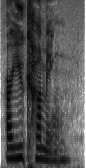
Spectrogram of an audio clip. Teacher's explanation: Question. Are you coming? Voice goes up.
